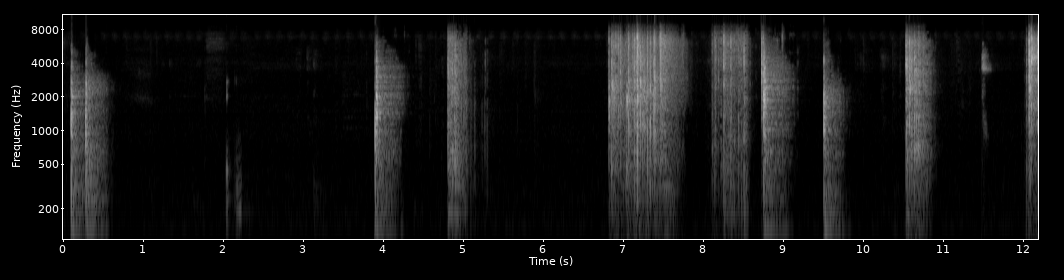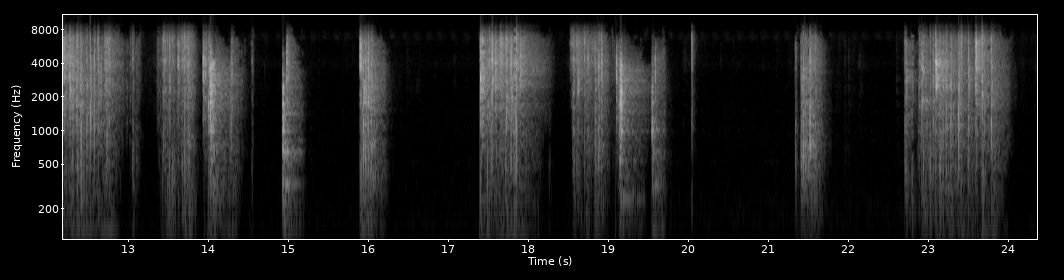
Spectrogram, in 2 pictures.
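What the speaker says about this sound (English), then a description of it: "I'm going to shuffle the cards." Tarot cards being shuffled in a run of crisp riffling bursts, separated by brief pauses, close to the microphone, with no talking.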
